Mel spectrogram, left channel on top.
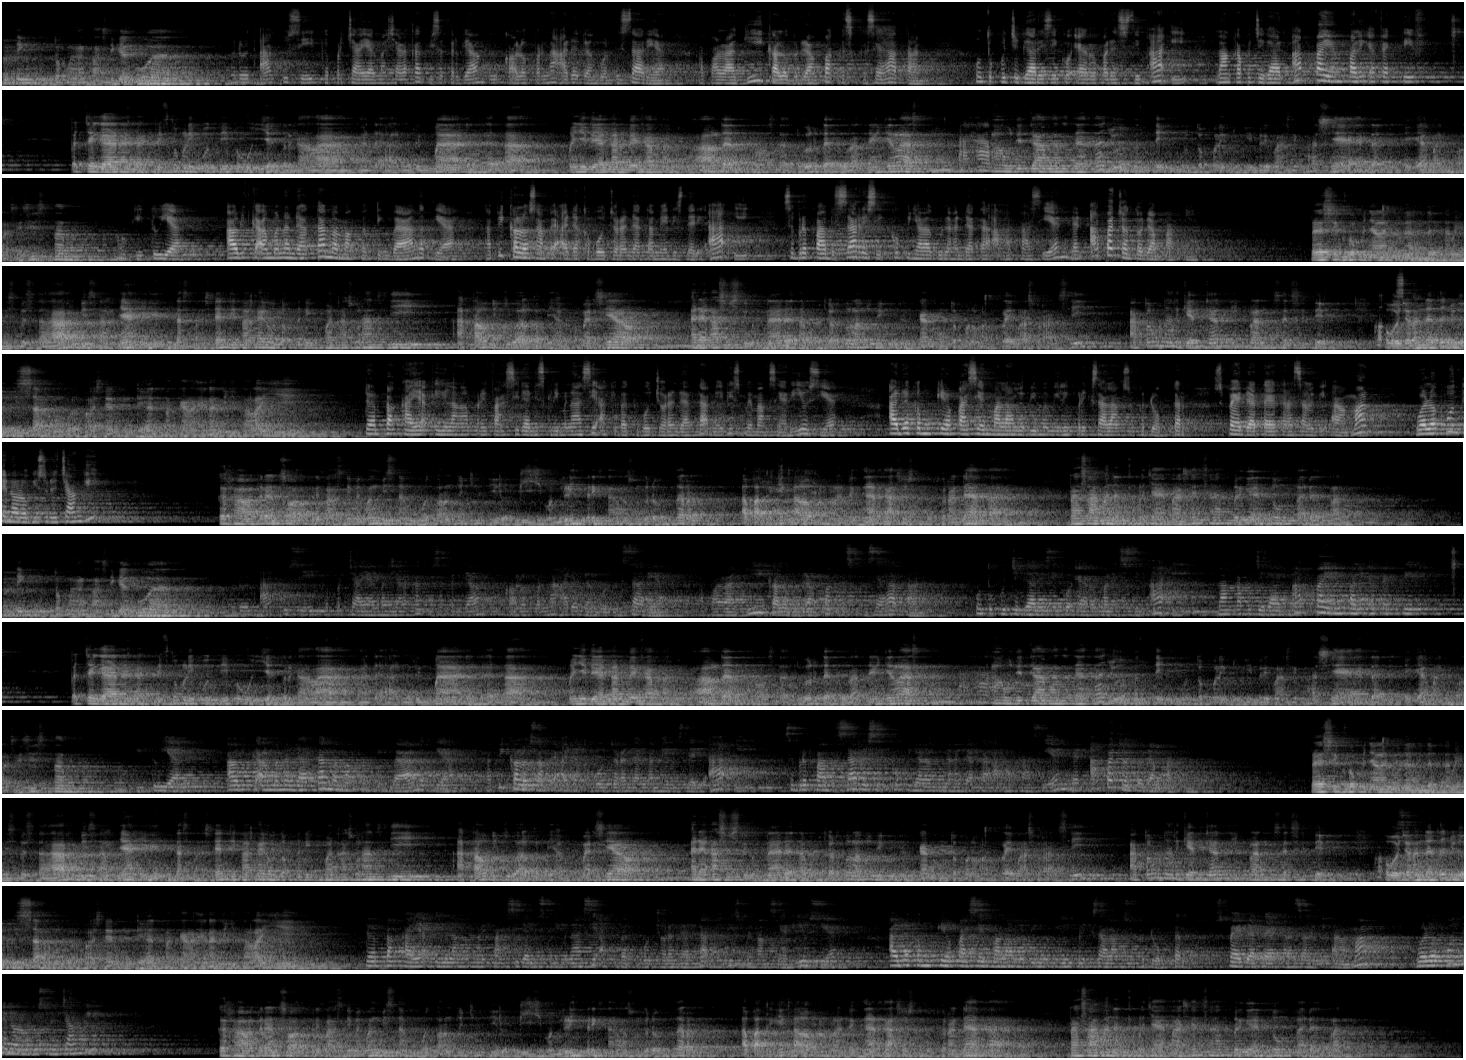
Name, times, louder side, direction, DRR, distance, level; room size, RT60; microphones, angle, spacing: voice 1, 0.0-1.8 15.3-19.9 20.3-23.8 24.5-30.0 42.3-48.0 48.4-50.2 50.7-54.7 55.1-57.1 57.4-61.5 75.3-80.1 80.5-83.2 83.5-86.5, equal, ahead, 0 dB, 0.8 m, -30 dB
voice 2, 2.3-6.8 7.1-9.2 9.7-11.8 12.1-14.2 23.9-24.6 30.4-31.1 31.5-36.7 37.1-41.2 50.4-51.0 57.6-58.1 62.1-72.2 72.6-74.1 80.7-81.3, left 4 dB, 75° left, 7 dB, 0.5 m, -32 dB
16.5 x 6.9 x 2.8 m, 2.7 s
head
